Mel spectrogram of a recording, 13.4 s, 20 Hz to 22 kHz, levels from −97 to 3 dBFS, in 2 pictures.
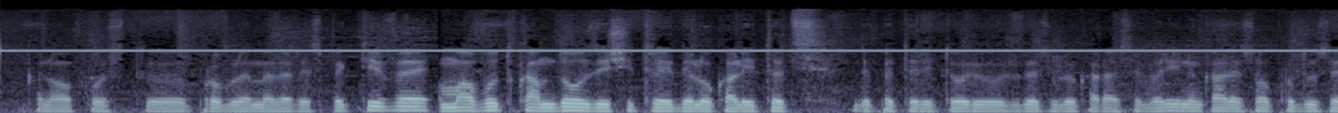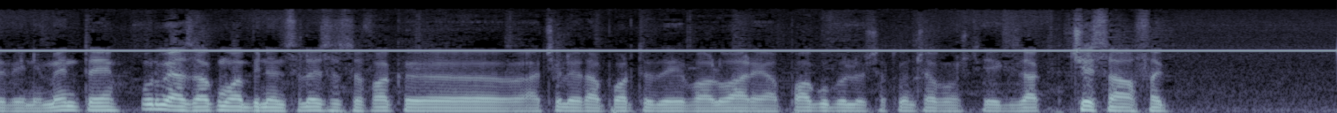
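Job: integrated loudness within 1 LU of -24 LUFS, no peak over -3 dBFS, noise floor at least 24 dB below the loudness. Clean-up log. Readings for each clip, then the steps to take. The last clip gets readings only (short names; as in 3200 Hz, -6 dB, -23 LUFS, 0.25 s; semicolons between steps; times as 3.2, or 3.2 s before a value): steady tone 3500 Hz; tone level -31 dBFS; loudness -28.0 LUFS; peak -16.0 dBFS; loudness target -24.0 LUFS
-> notch 3500 Hz, Q 30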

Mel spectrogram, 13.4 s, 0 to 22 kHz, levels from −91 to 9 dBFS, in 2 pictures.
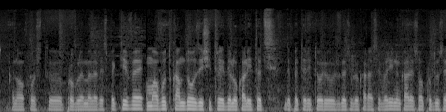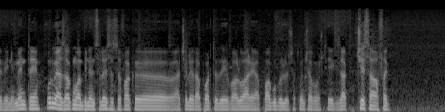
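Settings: steady tone none; loudness -31.0 LUFS; peak -17.0 dBFS; loudness target -24.0 LUFS
-> gain +7 dB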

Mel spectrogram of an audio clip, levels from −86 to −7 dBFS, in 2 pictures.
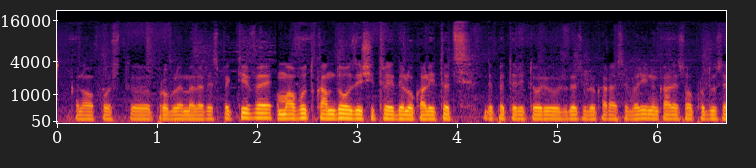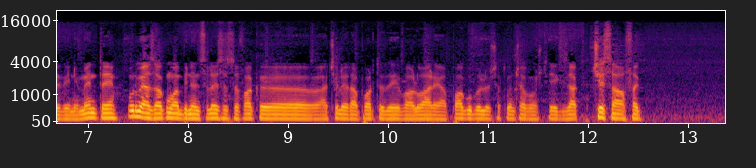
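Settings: loudness -24.0 LUFS; peak -10.0 dBFS; noise floor -48 dBFS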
